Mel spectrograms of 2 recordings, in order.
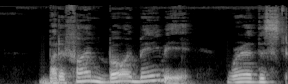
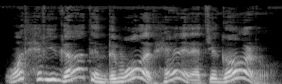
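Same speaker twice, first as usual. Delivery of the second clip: high, loud storybook monkey; 7 semitones higher, 6 dB louder than usual. A narrator's reading. Monkey asking what is in the wallet, high loud voice. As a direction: pipe up loudly as the monkey.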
